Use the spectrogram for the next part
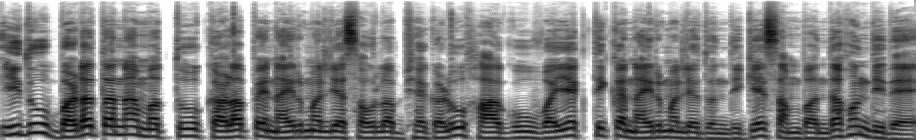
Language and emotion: Kannada, neutral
